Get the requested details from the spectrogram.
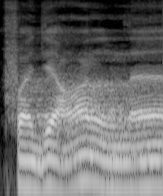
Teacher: huruf alif lalu diganti dibadal dengan harokat berdiri, dibaca panjang dua ketukan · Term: mad badal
